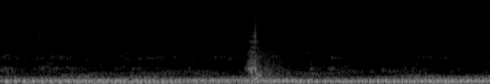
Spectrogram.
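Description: A test lead clicks into a socket.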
